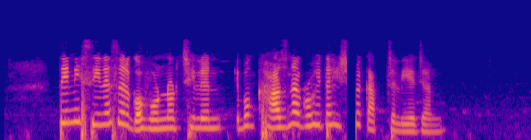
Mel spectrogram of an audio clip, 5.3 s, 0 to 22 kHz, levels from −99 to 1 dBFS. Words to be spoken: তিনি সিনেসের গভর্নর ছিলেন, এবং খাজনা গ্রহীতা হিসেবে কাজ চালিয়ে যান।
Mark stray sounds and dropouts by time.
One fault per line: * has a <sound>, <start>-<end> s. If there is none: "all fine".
* has a dropout, 3.5-3.6 s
